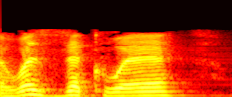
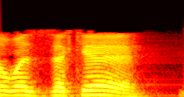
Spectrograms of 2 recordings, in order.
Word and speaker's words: والزكاة: إيه ده أنتوا عندكم بص في المصحف كده كويس، أنا شايف والزكاة في واو، دي أنطقها والزكاة ولا والزكوة ولا والزكوه؟ دي أنطقها إيه، الألف بدل واو أنطقها والزكاة. جميل.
